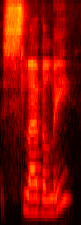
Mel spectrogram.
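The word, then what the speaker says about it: Slavily: It's uh Slevery. It's spelled S L A V I L Y.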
